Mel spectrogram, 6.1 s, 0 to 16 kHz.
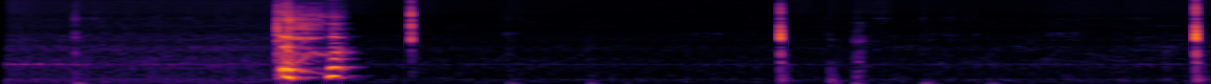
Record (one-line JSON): {"cough_length": "6.1 s", "cough_amplitude": 32768, "cough_signal_mean_std_ratio": 0.18, "survey_phase": "beta (2021-08-13 to 2022-03-07)", "age": "45-64", "gender": "Female", "wearing_mask": "No", "symptom_none": true, "smoker_status": "Never smoked", "respiratory_condition_asthma": false, "respiratory_condition_other": false, "recruitment_source": "REACT", "submission_delay": "7 days", "covid_test_result": "Negative", "covid_test_method": "RT-qPCR"}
